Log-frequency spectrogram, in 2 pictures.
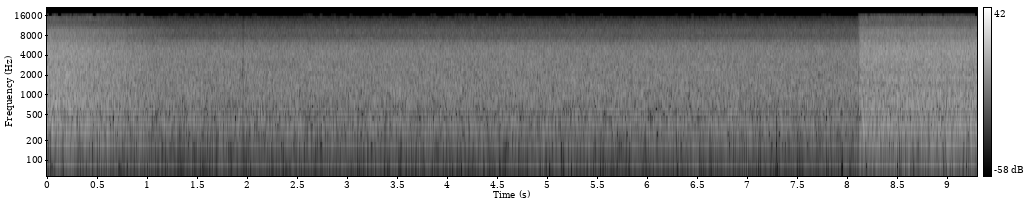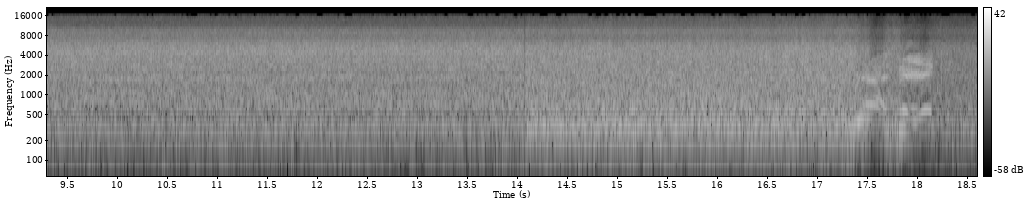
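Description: Water gushes and roars continuously at close range from a waterfall, a dense, steady rushing that grows slightly louder partway through, with a faint voice near the end.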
